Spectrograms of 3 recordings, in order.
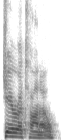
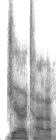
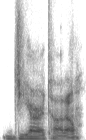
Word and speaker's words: Giarratano: It's Giarratano. Giarratano. I would have said Giarratano. So thank you. You probably are closer to the Italian pronunciation.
